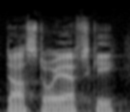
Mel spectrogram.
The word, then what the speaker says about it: Dostoevsky: it's called The Brothers Karamazov by I'm going to butcher the name. Fyodor Dostoevsky. – Yeah, um, you got it.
